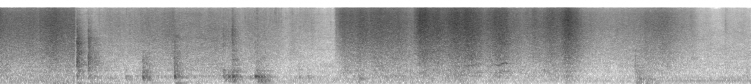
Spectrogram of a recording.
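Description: Plastic wrapping crinkling and rustling as it is pulled off a new table saw and its folding stand, at the start and again for a few seconds in the second half. A few knocks come in between as the saw's frame is handled and set down on the floor.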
